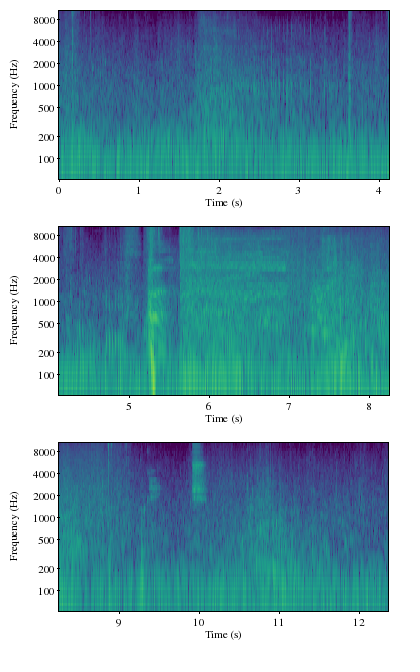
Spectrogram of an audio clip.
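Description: A wooden log knocks and scrapes.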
